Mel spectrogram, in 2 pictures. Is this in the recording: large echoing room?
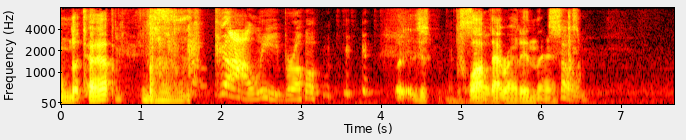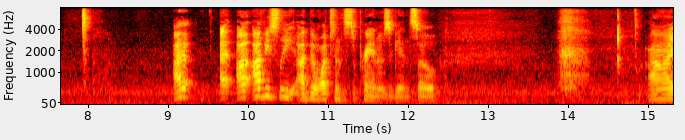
no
